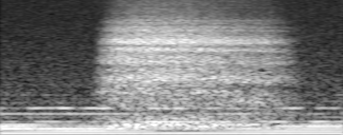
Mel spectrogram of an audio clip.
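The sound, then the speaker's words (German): A single deep breath taken during a guided relaxation exercise, a soft airy swell lasting about a second over a faint steady low hum. “Tief einatmen, atme die Eigenschaft ein. Mit der Ausatmung schicke sie in jede Zelle deines Körpers.”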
